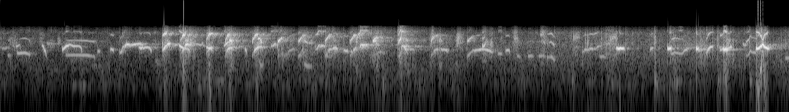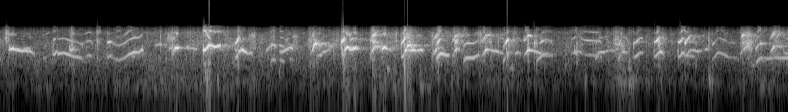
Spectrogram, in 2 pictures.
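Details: A litter of Morkie puppies, Maltese-Yorkie crosses born to Soapy and Max, in a dense, continuous chorus of high squeaky whines and yelps that rise and fall, many pups calling over one another throughout.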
